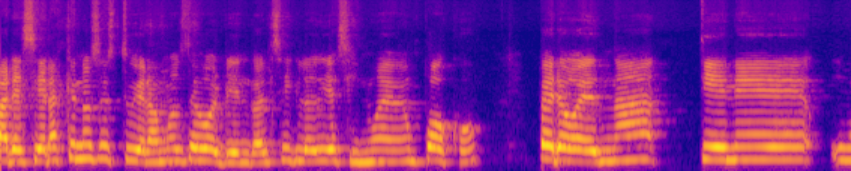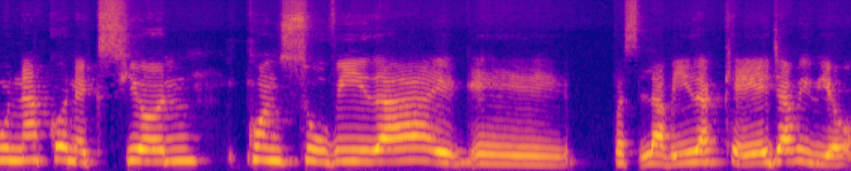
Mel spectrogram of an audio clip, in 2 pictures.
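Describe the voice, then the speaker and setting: A woman talks at a high pitch. Her intonation stays fairly even. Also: fairly slow pace. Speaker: literary scholar and editor. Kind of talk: lecture. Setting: virtual conference livestream.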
